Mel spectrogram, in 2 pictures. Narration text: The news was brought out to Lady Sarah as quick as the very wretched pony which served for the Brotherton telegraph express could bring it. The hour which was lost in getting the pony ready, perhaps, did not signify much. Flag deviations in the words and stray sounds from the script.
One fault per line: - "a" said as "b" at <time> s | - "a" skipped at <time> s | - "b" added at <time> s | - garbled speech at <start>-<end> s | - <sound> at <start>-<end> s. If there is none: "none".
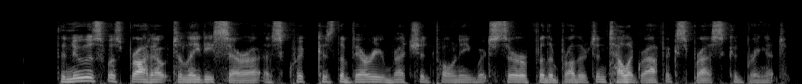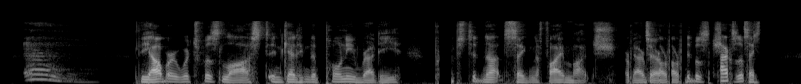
- throat clearing at 8.2-9.0 s
- dropout at 12.4-12.5 s
- garbled speech at 14.3-15.6 s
